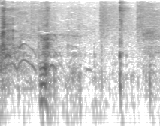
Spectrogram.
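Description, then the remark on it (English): A dog that has caught a rabbit whimpers with a few rising, wavering whines, then gives several short, sharp barks spaced out over a couple of seconds, moderately loud. “Even a three-legged dog can catch a rabbit.”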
